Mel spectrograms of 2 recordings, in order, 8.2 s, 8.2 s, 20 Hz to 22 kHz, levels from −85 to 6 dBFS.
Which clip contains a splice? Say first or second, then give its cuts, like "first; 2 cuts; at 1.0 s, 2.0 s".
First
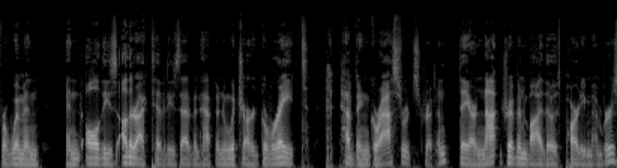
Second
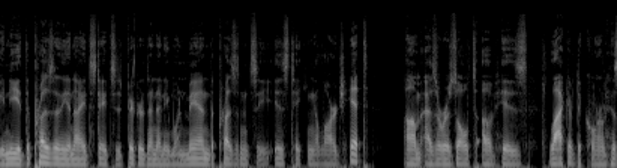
first; 1 cut; at 6.0 s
